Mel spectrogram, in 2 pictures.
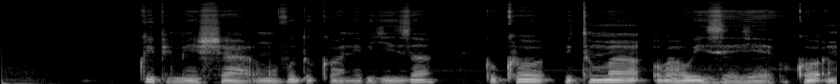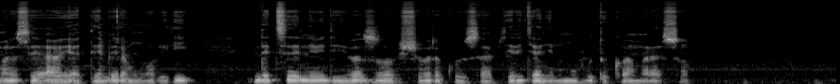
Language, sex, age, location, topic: Kinyarwanda, female, 50+, Nyagatare, government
